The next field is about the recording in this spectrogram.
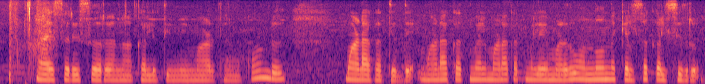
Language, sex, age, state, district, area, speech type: Kannada, female, 18-30, Karnataka, Gadag, rural, spontaneous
